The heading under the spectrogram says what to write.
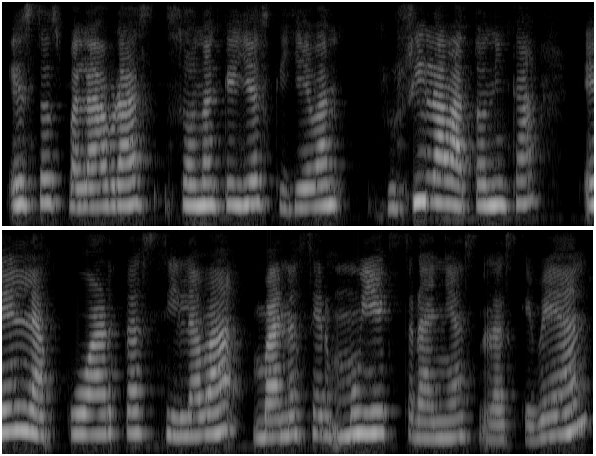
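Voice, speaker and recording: A woman's voice: high voice, fairly even intonation, a little slow. A woman presenting a spelling lesson for writers, explaining step by step with examples and frequent hesitation fillers. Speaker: writing tips presenter.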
